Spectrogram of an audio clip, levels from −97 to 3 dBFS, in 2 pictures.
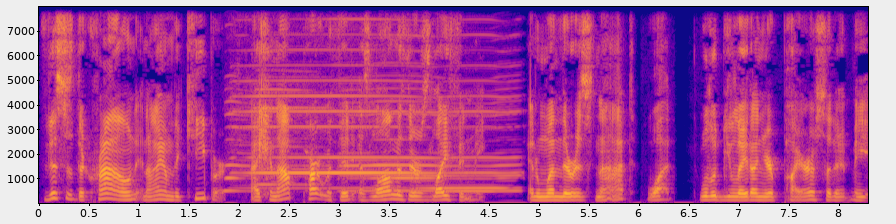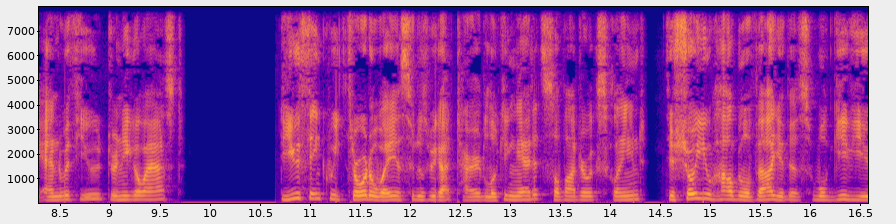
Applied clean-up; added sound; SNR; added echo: none; Harmonica; 3 dB; none.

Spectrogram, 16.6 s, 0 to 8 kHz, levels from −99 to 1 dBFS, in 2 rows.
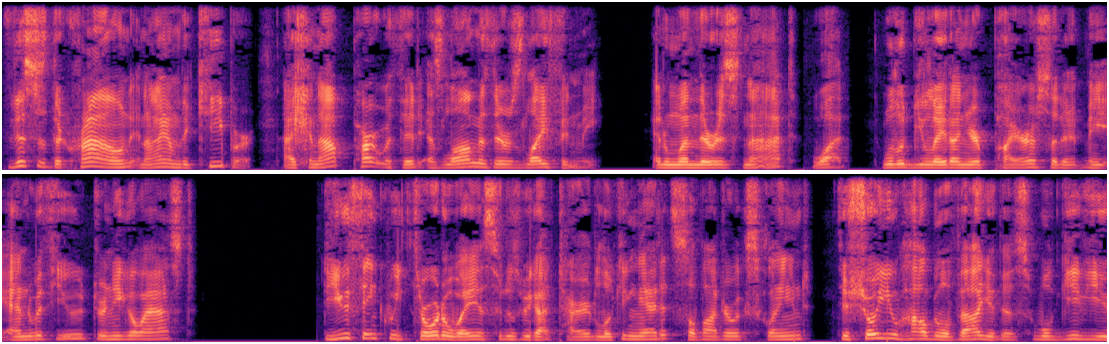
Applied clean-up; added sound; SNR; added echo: none; none; none; none.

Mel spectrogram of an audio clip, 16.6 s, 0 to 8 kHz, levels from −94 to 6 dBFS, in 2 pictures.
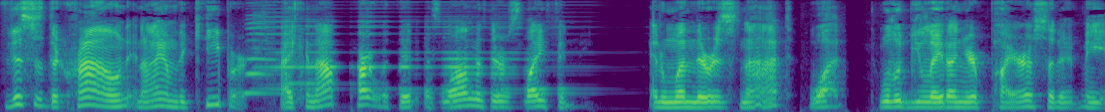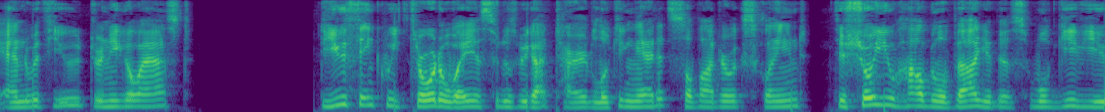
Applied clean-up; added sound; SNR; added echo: neural mask model RNNoise.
